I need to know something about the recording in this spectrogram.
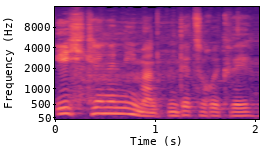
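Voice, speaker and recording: An actress playing a blunt, unsentimental nurse who reluctantly speaks for a government, curt and matter-of-fact in a 1950s radio play. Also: female voice, rumbling low, expressive, normal speed. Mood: curt, indifferent. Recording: noisy 1950s radio recording.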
